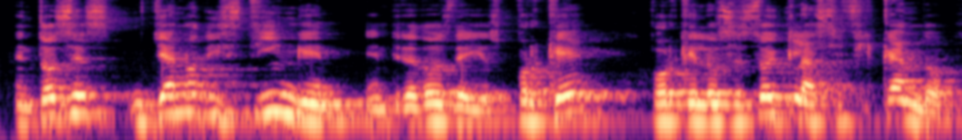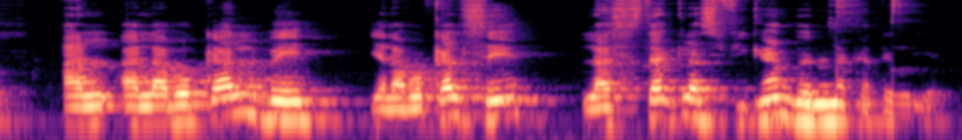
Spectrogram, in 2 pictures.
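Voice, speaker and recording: A man lecturing a class on math, thinking aloud at the board, often asking the students and pausing on "este". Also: on the high side, lively intonation, mellow. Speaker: math teacher.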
